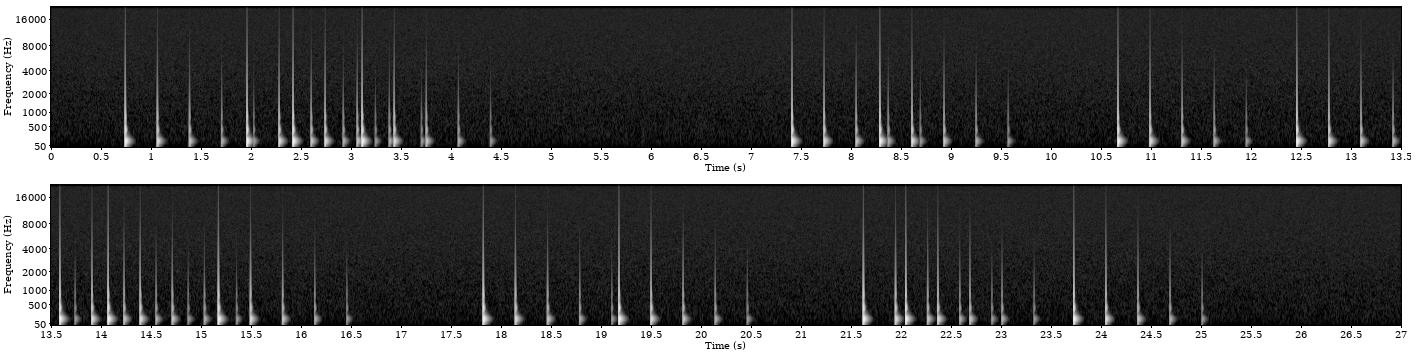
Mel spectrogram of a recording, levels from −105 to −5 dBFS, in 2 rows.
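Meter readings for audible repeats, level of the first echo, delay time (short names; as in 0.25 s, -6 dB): 4, -9.0 dB, 0.321 s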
